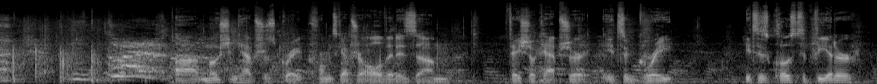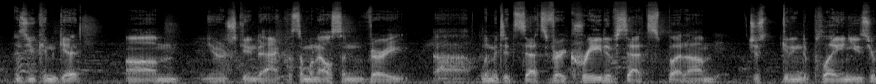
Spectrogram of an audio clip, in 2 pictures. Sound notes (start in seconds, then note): 1.7 in English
